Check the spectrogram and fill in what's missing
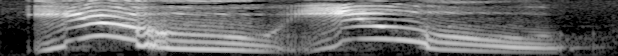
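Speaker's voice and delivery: high squeamish ew; captain squeals in disgust. Acted. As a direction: recoil in disgust. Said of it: "disgusted look".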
